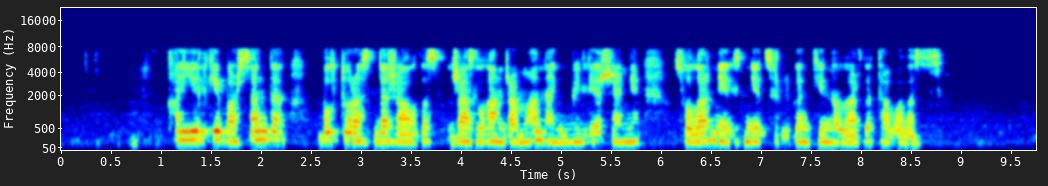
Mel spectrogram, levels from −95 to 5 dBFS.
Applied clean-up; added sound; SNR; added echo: none; none; none; none.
